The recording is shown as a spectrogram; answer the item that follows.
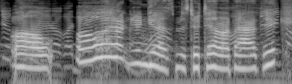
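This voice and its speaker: Over clear background noise, a woman uses a put-on character voice, pitched high, at a moderate pace. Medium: virtual streamer. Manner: bright, eager, inquisitive.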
